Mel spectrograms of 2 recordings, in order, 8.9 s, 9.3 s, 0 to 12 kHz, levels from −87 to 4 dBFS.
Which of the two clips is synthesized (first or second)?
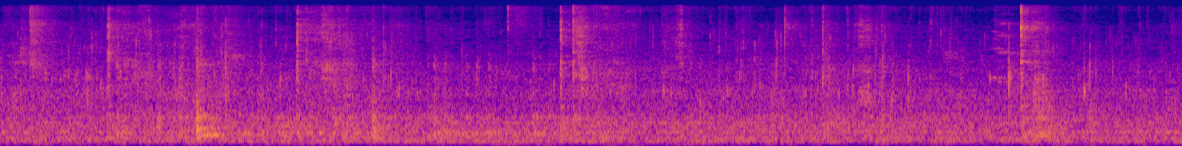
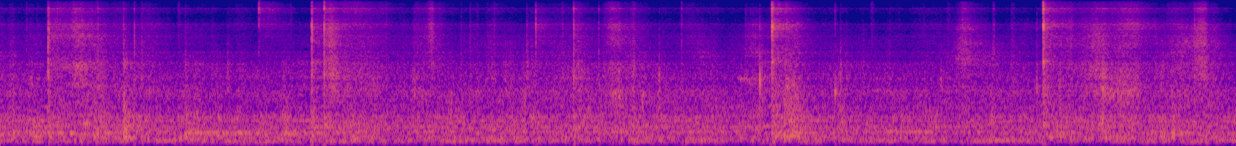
second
